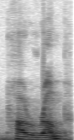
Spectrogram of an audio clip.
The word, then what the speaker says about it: Pahrump: All right, well, phonetically, Pahrump, Nevada. – Pahrump, Nevada is the best we can describe it as.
